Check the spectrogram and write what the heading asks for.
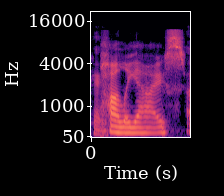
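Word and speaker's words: Pagliai's: It's one of these Italian spellings. Like, like P-A-G-L-I. It's pronounced Polly eyes.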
